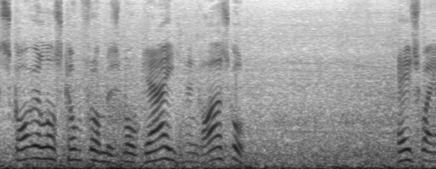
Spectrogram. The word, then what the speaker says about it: Milngavie: Yeah, so yeah, Milgai, or Milngavie as the English like to call it, or anybody who can't speak Scottish. Milngavie, it's Milgai. Yep, so.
